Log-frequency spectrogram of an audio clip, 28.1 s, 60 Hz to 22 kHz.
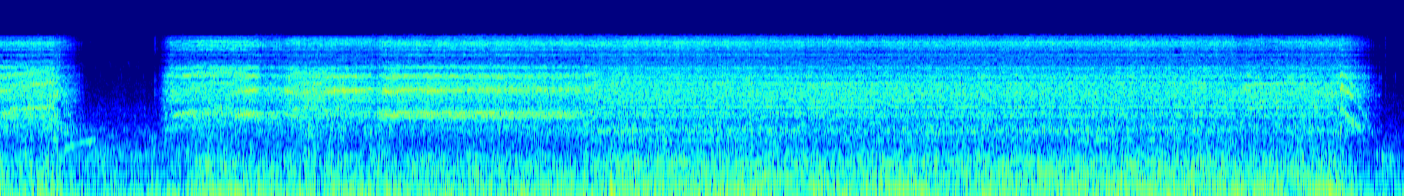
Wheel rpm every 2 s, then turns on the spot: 120, 30, 190, 200, 200, 200, 230, 230, 230, 240, 230, 240, 230, 190.
none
